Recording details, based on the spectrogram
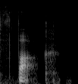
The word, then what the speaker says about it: phoque: Do you know what seal is in French, by the way? It's fuck. You spell it P-H-O-Q-U-E.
